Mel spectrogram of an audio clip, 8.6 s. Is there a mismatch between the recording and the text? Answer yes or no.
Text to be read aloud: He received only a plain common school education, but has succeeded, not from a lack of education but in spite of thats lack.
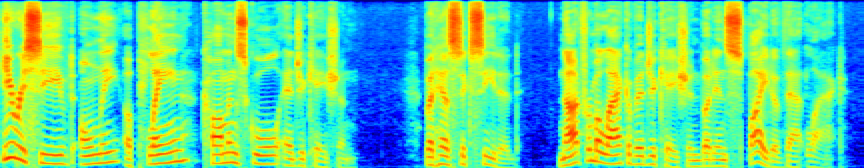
yes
